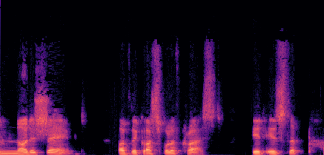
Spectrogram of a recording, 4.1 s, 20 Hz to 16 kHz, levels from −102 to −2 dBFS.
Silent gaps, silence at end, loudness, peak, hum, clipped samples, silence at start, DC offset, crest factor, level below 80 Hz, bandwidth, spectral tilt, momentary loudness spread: 1.19-1.28 s, 2.96-3.11 s; 0.15 s; -26 LUFS; -8 dBFS; none; under 0.1%; 0 s; under 0.1%; 18 dB; -64 dBFS; 12 kHz; -5 dB/octave; 13 LU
